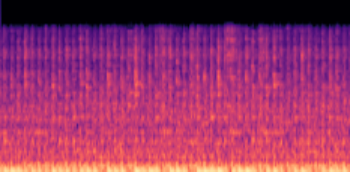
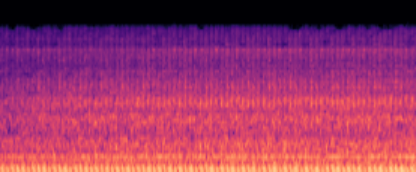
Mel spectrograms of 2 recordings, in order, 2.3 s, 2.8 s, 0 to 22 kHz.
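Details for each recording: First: Farmall H tractor with a Delco distributor, idling slow at about 450 rpm during carburetor adjustment: lumpy thump with a light metallic ting over it, from something loose that needs tightening. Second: Farmall H after carburetor adjustment, idling at 450 rpm: slow, even low throb with a steady beat and no tinging or knocking; healthy settled idle.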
